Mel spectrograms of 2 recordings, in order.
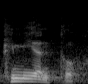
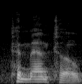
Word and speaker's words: pimento: Then I want to garnish the top with a little pimeento. I know some people say pimento, but it's spelled pimento. So that's how I pronounce it.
